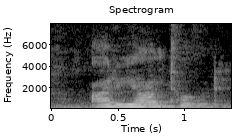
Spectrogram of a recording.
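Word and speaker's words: Arianrhod: Ariantod, Welsh. Ariantod. Okay. Ariantod, Welsh. It's Welsh. Ariantod. Ariantod, Welsh. Okay. Ariantod. So the R and the H sounds like a T.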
